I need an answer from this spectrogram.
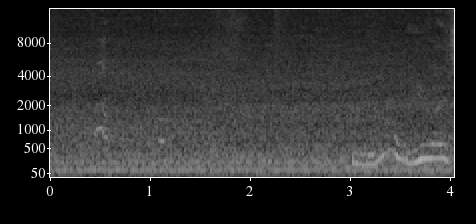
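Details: Four-week-old puppy from Skittles' litter whimpering: a wavering, tonal whine that rises and falls over the last second, set against a steady low electrical hum.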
